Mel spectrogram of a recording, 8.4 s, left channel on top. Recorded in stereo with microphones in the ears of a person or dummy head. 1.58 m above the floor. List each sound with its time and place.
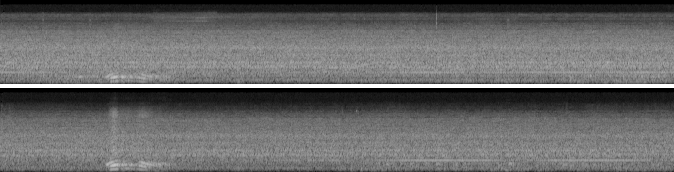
1.3 s a blender: 45° right (ahead or behind), 1.2 m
